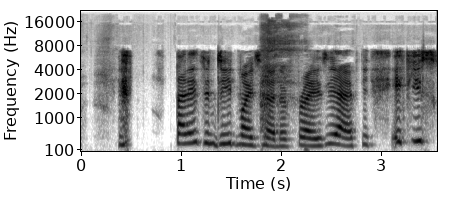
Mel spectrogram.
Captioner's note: laughs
